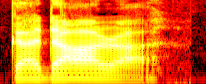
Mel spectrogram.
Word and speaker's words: Gadara: It was a three-syllable growl, low and mean, something like Gadara, with the accent on the second syllable,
